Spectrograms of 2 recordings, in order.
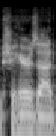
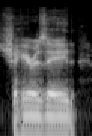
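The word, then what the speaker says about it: Scheherazade: name and that um shahir azad comes from old a middle persian name called our chair which was then kind of pronounced shahirizade which was also the german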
